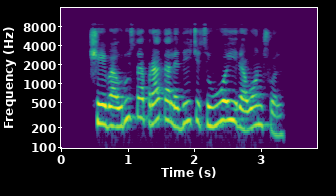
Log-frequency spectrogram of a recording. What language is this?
Pashto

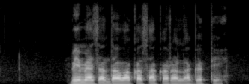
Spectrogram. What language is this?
Marathi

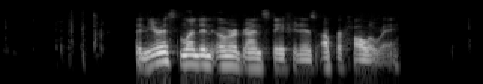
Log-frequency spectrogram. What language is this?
English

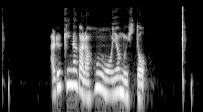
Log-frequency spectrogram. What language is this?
Japanese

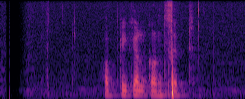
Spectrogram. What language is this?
Bangla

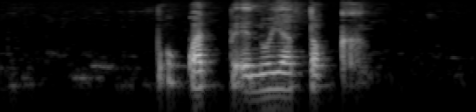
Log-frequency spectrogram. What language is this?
Fe'fe'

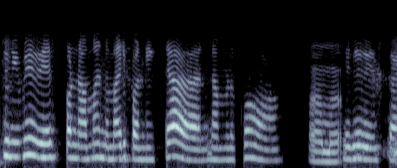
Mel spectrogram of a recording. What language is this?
Tamil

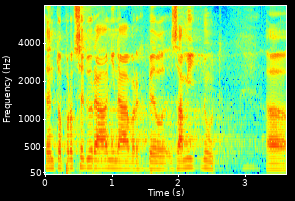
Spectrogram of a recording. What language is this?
Czech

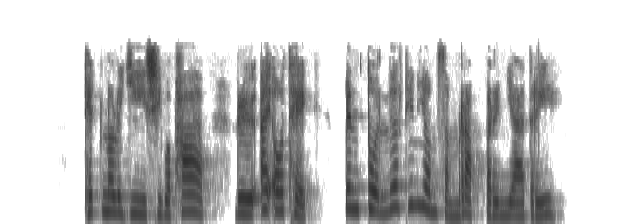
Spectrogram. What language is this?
Thai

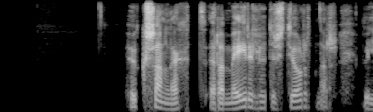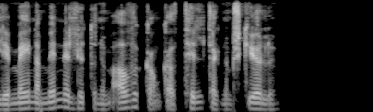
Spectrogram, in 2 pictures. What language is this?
Icelandic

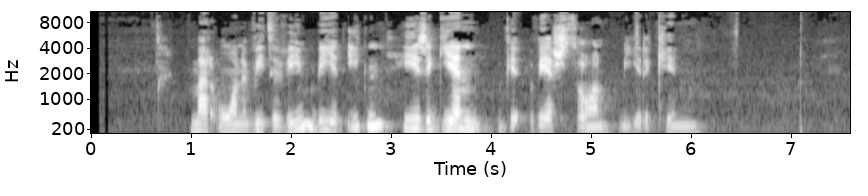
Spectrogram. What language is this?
Western Frisian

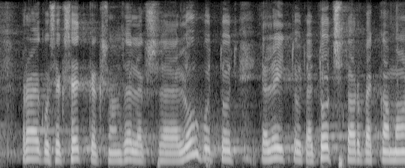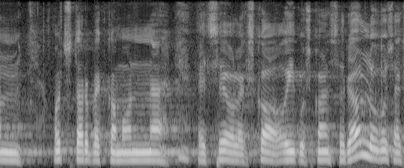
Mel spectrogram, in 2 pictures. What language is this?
Estonian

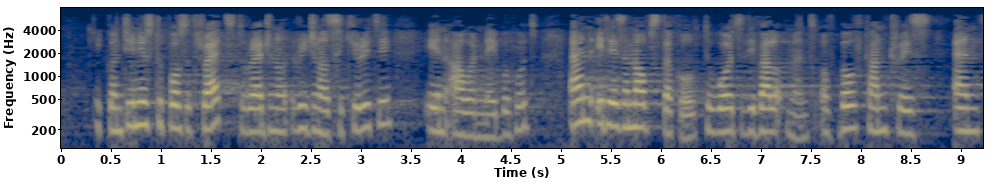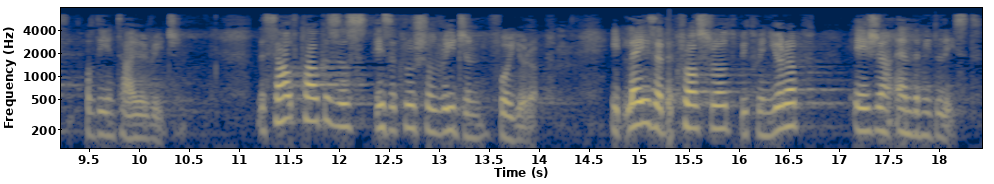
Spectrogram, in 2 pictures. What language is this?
English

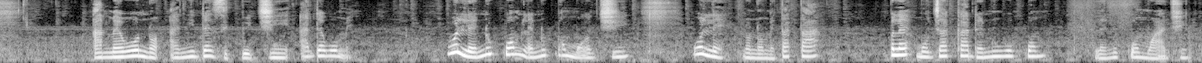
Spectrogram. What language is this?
Ewe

